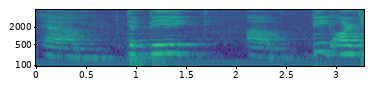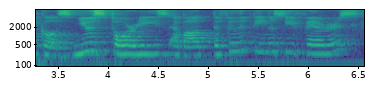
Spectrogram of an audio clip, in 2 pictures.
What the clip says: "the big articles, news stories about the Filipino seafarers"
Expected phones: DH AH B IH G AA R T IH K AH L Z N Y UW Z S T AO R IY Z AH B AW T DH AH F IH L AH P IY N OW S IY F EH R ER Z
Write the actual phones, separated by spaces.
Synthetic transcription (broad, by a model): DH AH B IH G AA R T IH K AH L S N Y UW S T AO R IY S AH B AW T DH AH F IH L AH P IY N OW S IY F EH R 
